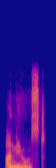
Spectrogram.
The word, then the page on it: unused: Indian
